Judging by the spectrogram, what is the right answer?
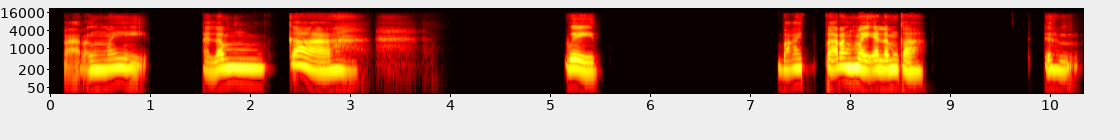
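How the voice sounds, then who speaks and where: Woman playing flustered tsundere best friend, young Filipino woman, whiny, halting, unhurried pace, close dry sound, ASMR romance roleplay. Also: a little high, darkish tone, no echo. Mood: flustered, awkward. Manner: whiny, stammering, halting with nervous giggles.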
